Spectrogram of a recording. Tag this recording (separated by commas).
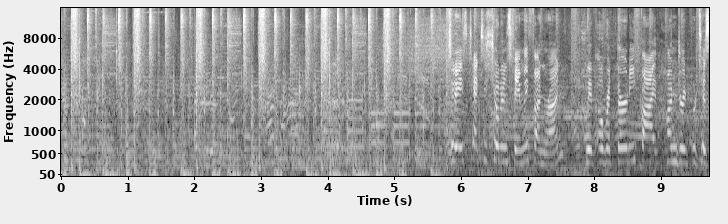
Music, Speech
